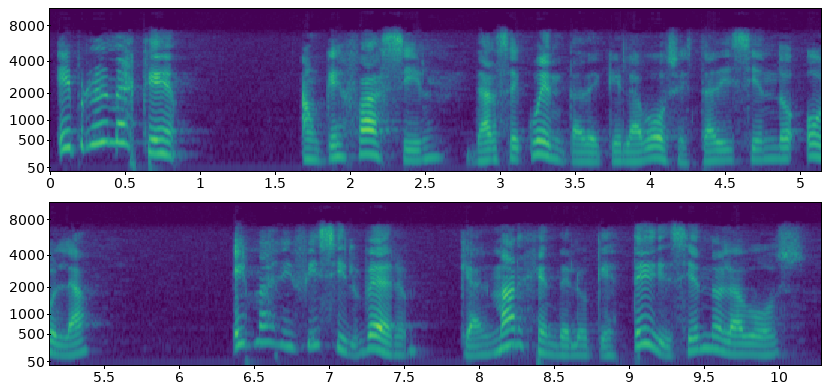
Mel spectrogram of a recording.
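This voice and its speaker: A woman's voice: fairly low pitch, sing-song, normal speed, muffled recording. A woman giving a reflective spiritual talk, commenting on a text she reads and asking the listener questions. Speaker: spiritual teacher.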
